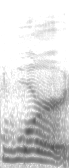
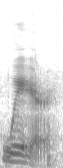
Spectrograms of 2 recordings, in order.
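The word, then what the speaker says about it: were: e dei World tá a pronúncia é War não é where é muito bem bom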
